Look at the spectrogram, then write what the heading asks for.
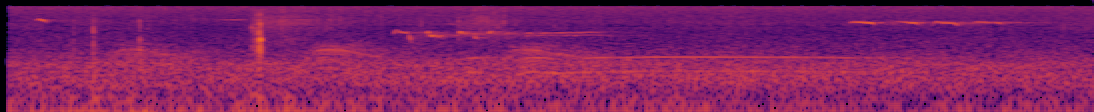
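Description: Wild birds calling: three short harsh calls in the first two seconds, a few quick runs of high chirps, and one long steady note in the middle, over a faint low rumble.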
